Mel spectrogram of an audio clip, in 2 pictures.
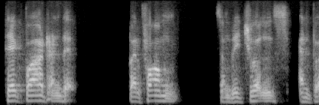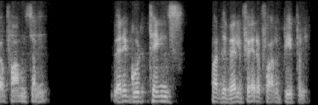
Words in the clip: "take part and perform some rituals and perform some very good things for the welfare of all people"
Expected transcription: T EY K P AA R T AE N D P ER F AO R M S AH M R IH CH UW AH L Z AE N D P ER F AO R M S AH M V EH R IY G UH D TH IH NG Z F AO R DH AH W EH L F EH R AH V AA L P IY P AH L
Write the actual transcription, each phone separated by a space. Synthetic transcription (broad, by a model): T EY K P AA R T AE N D P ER F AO R M S AH M R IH CH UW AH L S AE N D P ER F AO R M S AH M V EH R IY G UH D T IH NG S F AO R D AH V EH L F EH R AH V AA L P IY P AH L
